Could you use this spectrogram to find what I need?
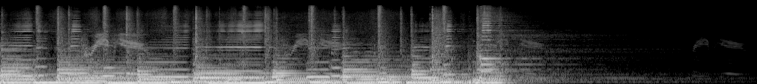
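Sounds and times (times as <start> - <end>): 
jazzy music stinger: 0.0 - 5.6.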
